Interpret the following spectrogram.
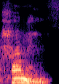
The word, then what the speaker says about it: Ramon: his name was Ramon which is pronounced Haman in Portuguese and he moved to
